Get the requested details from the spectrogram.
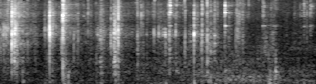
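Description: A solid, dry block of white gym chalk (magnesium carbonate), broken into shards and powder on a dark counter, is crushed and squeezed in the fingers. Irregular bursts of dry, bright crunching and crackling follow, each snap dying away almost at once over a faint gritty hiss.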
